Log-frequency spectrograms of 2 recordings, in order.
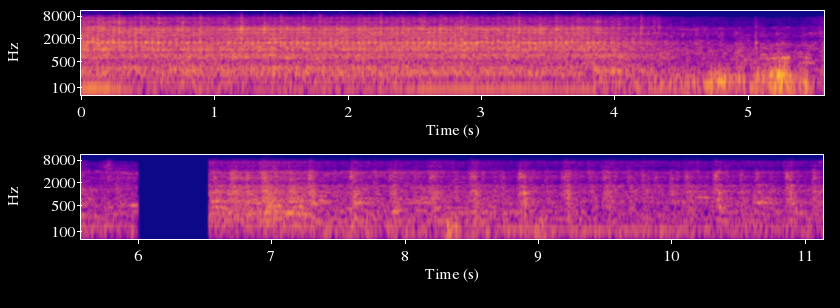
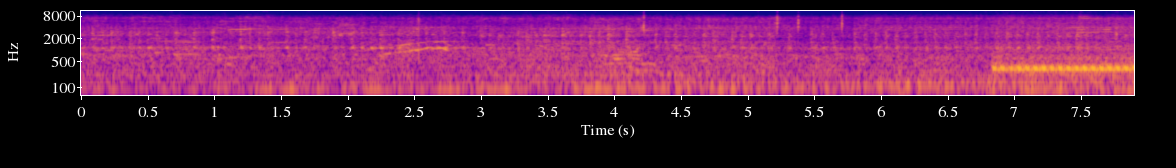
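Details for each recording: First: Honda Trigger motorcycle at idle: uneven ticking chatter about three to four per second from the top end; cam and rocker arms found worn and scored under the tappet cover, being replaced with original parts. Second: Honda Trigger motorcycle after repair with original parts, worn cam and rocker marks found under tappet cover: light, regular single-cylinder beat about four per second, no heavy top-end clatter, steady hum near the end; running normally.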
